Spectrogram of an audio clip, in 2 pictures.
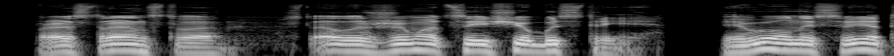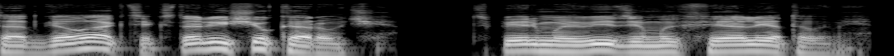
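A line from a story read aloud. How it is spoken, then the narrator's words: Plain. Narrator (Russian): ответил Облаков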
